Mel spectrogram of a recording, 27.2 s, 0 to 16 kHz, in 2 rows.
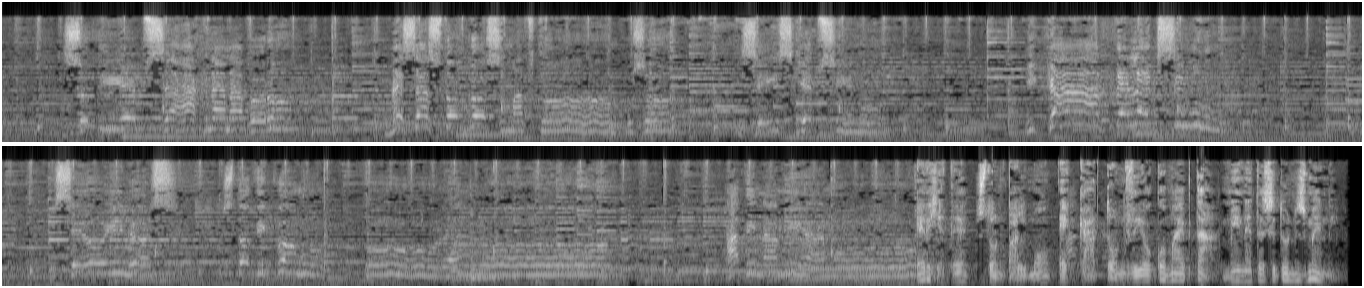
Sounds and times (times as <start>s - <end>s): Music: 0.0s - 27.1s
Speech: 22.7s - 27.1s.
